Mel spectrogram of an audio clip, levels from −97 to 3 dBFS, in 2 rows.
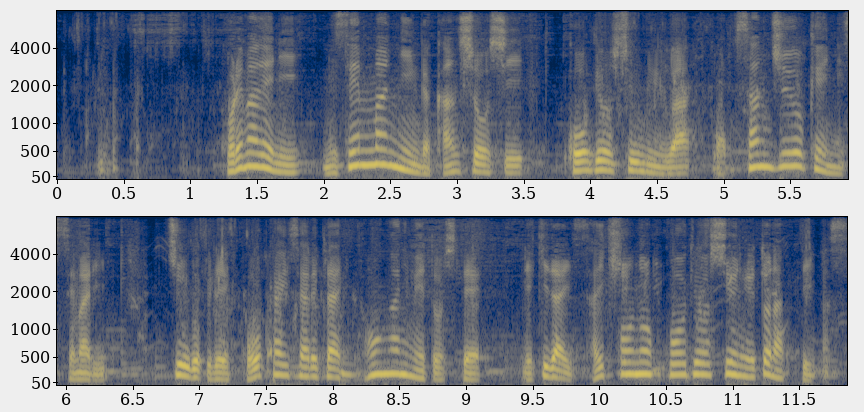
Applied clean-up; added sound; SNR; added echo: neural separator model SepFormer DNS4.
